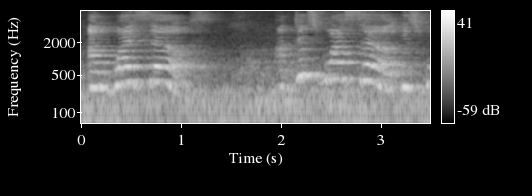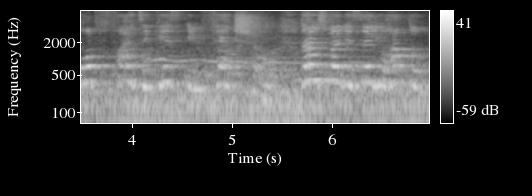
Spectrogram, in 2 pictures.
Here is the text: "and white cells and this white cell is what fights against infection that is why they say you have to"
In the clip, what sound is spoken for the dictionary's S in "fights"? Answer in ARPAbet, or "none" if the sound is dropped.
none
